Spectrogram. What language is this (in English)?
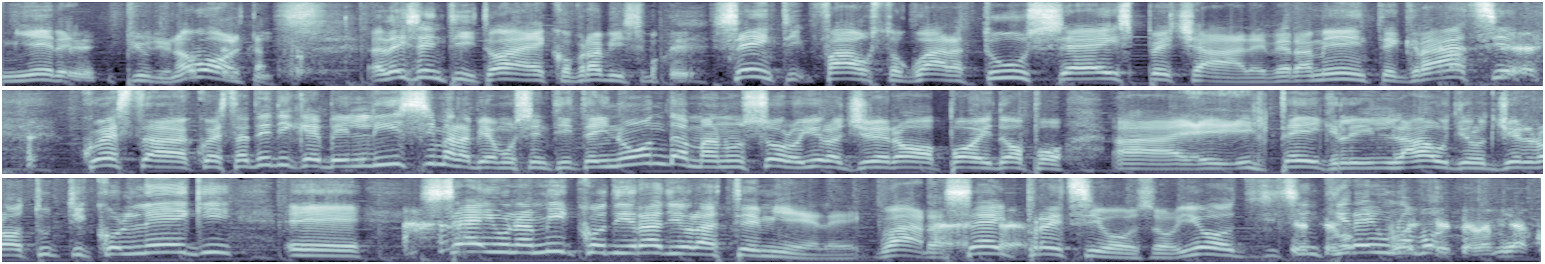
Italian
